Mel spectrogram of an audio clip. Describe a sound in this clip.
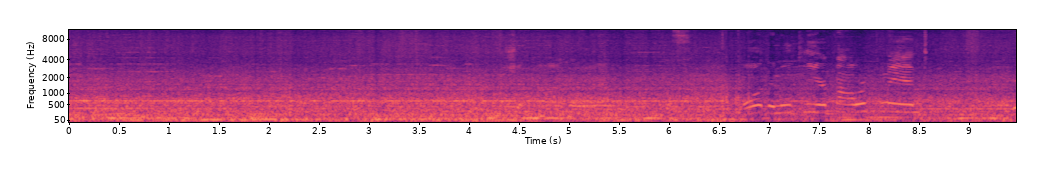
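Wind rushes past the car.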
